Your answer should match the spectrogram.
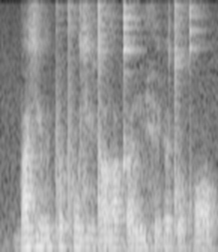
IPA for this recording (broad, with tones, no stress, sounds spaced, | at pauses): b a˧˥˧ zʲ ɛ˥˨ w ɪ˧˥˧ pʼ ə˧˥˧ pʰ o˥˨ zʲ ø˥˨ d a˧˥˧ ðˤ ə˥˨ kʼ ɐ˧˥˧ n i˥˨ h ɪ˧˥˧ ɗ ə˧˥˧ tʼ o˥˨ kʰ ɔ˧˥˧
